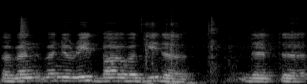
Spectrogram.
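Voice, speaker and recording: In a German accent, a man speaks with fairly even intonation and a fairly high pitch. Room echo is audible. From German-speaking country. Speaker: spiritual teacher. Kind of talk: lecture. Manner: halting.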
